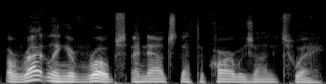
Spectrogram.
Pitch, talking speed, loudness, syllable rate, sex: 125 Hz, 220 wpm, -18 LUFS, 5.2 syllables/s, male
